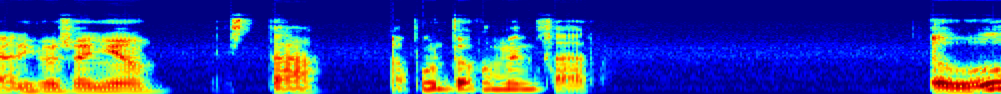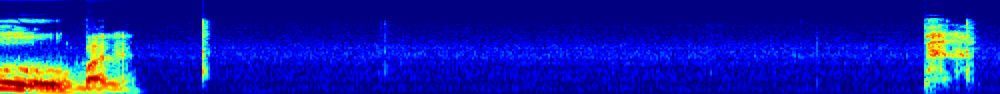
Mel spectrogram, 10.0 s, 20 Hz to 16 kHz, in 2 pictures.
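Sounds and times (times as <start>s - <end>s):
man's voice: 0.0s - 3.0s, 4.7s - 5.7s
faint steady hiss: 0.0s - 10.0s.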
